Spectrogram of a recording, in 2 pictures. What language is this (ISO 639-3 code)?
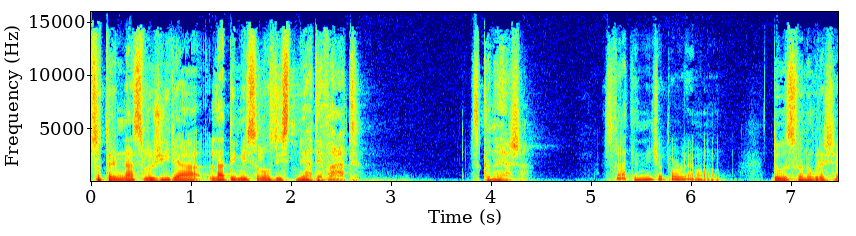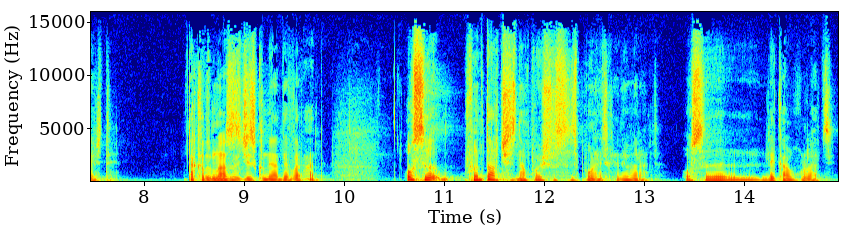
ron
